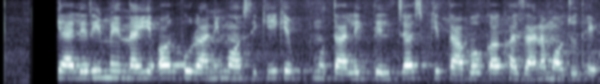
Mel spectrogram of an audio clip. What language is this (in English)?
Urdu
